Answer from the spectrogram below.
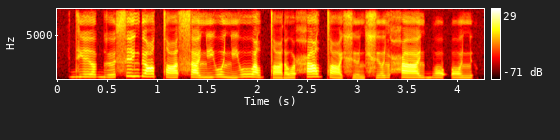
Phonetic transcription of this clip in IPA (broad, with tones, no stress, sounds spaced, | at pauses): d j e˧ ɐ̯ ɡ ø˩˥ s e˥ lʲ ɾ ɔ˩˥ tˤ a˩˥ s a˧ lʲ j o˥˩ lʲ j oː˥˩ lʲ tˤ e˩ ɾ o˥˩ ħ a˥ lʲ tˤ ø˩ ɐ̯ xʲ ɔ˩ lʲ xʲ ɔ˧ lʲ ħ aː˧ lʲ b ɔ˧ ʔ ɔ˧ lʲ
